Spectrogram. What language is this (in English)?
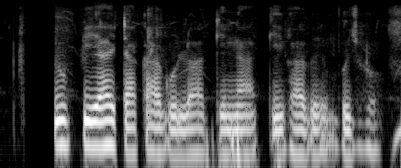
Bangla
